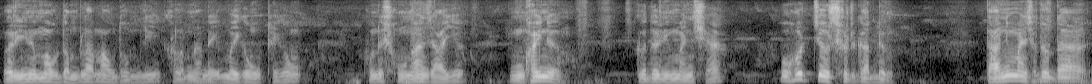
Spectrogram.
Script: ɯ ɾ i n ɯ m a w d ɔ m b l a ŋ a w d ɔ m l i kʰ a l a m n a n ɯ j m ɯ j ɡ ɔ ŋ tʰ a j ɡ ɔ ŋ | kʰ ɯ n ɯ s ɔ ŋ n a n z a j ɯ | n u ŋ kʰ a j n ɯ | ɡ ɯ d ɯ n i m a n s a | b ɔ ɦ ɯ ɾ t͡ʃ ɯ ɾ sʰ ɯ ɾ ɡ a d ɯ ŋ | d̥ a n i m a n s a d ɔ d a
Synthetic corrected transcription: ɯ ɾ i n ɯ m a w d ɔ m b l a m a w d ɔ m l i kʰ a l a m n a n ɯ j m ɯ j ɡ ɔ ŋ tʰ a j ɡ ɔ ŋ | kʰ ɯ n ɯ s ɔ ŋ n a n z a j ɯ | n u ŋ kʰ a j n ɯ | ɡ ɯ d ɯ n i m a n s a | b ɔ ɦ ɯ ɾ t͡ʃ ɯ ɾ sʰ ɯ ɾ ɡ a d ɯ ŋ | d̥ a n i m a n s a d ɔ d a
